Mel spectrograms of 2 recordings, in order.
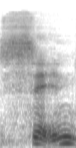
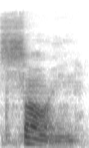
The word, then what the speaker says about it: sine: And it's not pronounced sin, you fool, because I am not religious in this house. It's pronounced sine.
